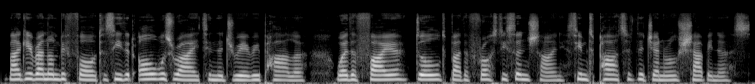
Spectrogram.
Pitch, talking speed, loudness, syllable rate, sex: 215 Hz, 220 wpm, -17 LUFS, 6.2 syllables/s, female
